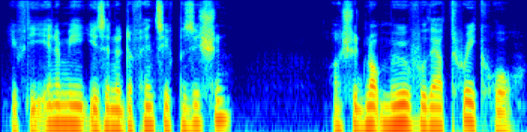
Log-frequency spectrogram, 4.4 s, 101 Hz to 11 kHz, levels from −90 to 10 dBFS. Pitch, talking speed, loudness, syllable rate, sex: 120 Hz, 205 wpm, -19 LUFS, 6.7 syllables/s, male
